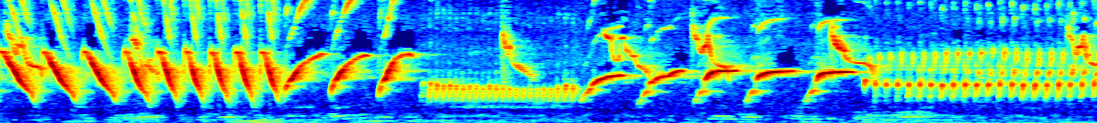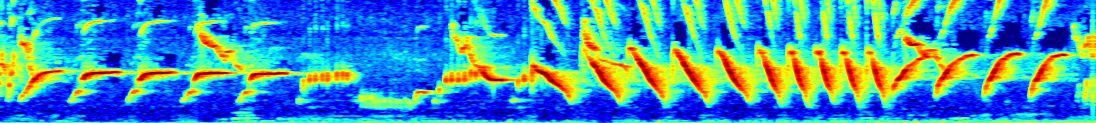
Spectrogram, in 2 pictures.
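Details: Canary song suited as a tutor for training other birds: long, fast trills of high sweeping notes, broken by buzzy rattling rolls, with faint low hum and some background sounds.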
